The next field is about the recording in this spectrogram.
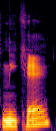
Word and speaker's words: Nikkei: I believe it's pronounced Nikkei.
